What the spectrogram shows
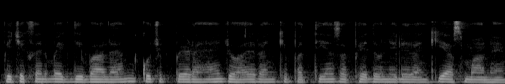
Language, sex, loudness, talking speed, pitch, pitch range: Hindi, male, -33 LUFS, 260 wpm, 120 Hz, 115-125 Hz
